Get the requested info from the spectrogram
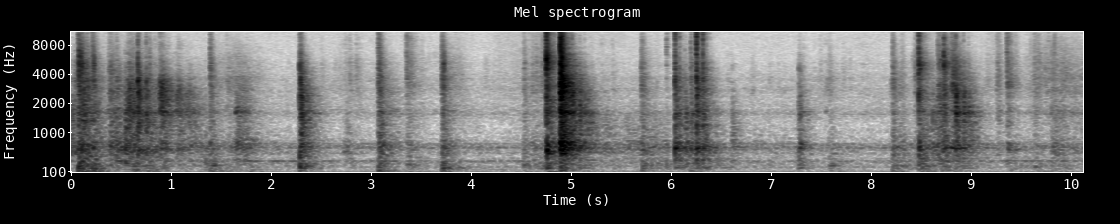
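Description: Table football in play: sharp clacks and knocks as the ball is struck by the plastic player figures and the rods are worked, irregular throughout, with the loudest hit about five seconds in.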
